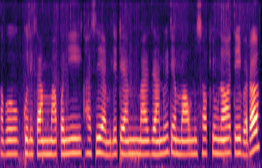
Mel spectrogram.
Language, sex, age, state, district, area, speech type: Nepali, female, 30-45, West Bengal, Kalimpong, rural, spontaneous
